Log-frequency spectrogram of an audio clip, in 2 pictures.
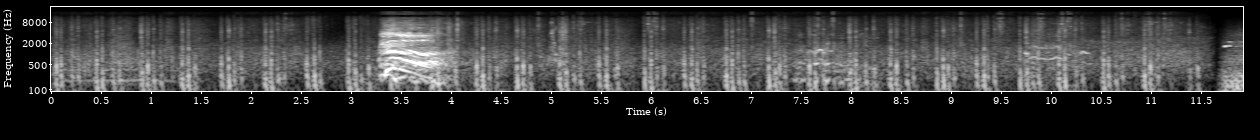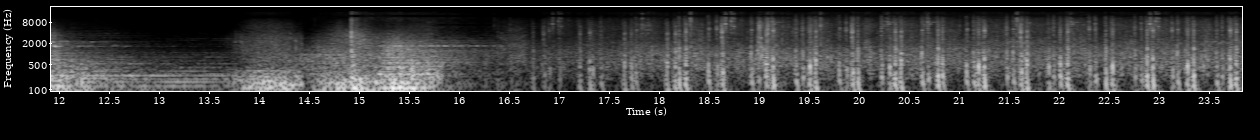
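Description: Horse hooves clop quickly and steadily on a stony path.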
